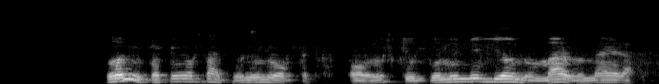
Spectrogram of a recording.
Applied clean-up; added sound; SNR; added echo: neural mask model Resemble Enhance denoiser.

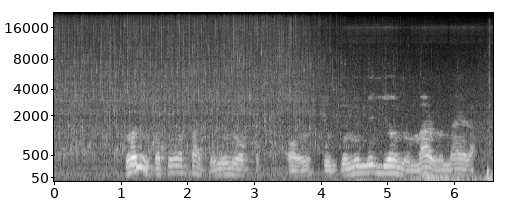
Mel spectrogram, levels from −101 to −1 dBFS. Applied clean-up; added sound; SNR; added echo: none; Stream; 14 dB; none.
